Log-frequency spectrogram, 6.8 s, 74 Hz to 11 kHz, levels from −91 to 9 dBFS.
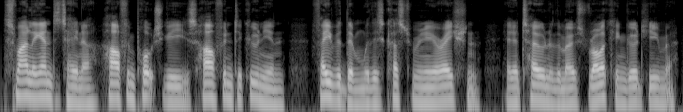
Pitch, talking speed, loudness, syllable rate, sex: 120 Hz, 210 wpm, -22 LUFS, 7.0 syllables/s, male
